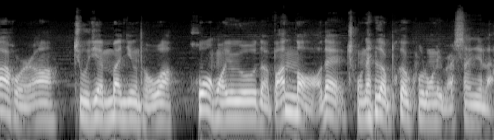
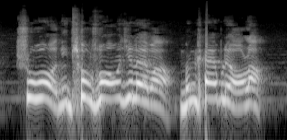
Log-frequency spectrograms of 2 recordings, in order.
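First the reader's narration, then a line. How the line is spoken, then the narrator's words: Shouting. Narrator (Chinese): 张同辉，喊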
